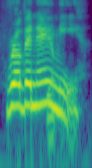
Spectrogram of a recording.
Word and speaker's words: Rovaniemi: and then they went to, and I wanna pronounce this right, it's Ro Rovaniemi? Oh my god. Sure. Yep. Rovaniemi.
